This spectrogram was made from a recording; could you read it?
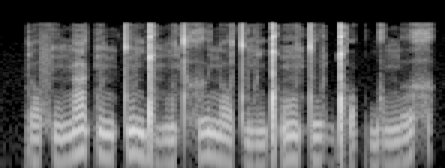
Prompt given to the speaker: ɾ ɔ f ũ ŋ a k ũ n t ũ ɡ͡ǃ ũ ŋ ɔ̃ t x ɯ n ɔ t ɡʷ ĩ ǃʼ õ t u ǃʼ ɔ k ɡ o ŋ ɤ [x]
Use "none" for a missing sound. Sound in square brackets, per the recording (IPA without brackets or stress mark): x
